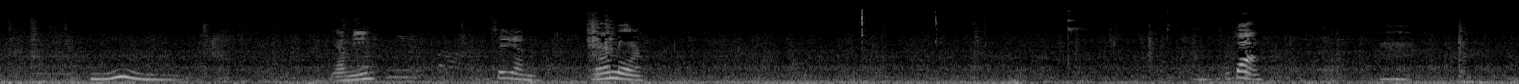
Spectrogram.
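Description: A young girl speaks and hums close by in a high, playful voice.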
